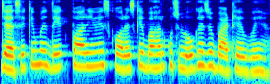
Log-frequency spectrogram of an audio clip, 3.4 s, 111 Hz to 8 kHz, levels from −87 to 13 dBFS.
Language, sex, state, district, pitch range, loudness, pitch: Hindi, female, Bihar, Katihar, 240-285 Hz, -16 LUFS, 255 Hz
